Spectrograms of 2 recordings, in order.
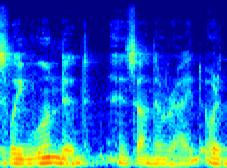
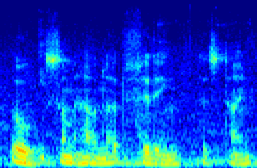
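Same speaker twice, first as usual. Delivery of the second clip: usual speaking voice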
